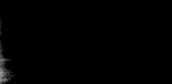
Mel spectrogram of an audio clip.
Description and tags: Metal Timbale closed 015
conga, record, trash, real, closed, god, home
